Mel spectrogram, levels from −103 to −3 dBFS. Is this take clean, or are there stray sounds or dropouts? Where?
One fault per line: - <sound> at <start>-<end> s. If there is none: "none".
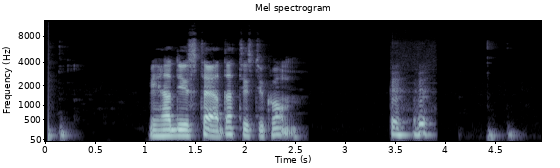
- laugh at 3.4-3.9 s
